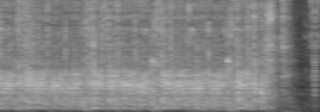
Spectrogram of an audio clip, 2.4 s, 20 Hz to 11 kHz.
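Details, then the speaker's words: 70-year-old International 275 diesel tractor cranking after injector work, starting to cough and smoke: labored, uneven chug with strokes dragging and fading as the starter slows; slow cranking from a weak battery, charger to be fitted. "now I can hear the starter slowing up so I'm going to rather than hammering the battery I'm going to put the charger on the battery for a short while"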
